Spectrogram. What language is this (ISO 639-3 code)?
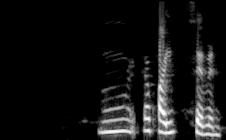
ben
